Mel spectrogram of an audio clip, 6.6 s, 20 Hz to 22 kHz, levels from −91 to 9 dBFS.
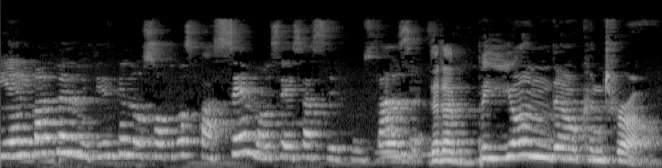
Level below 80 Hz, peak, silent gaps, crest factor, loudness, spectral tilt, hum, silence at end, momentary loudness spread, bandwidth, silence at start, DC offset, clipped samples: -64 dBFS; -4 dBFS; none; 16 dB; -19 LUFS; -5 dB/octave; none; 0 s; 8 LU; 13.5 kHz; 0 s; under 0.1%; under 0.1%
